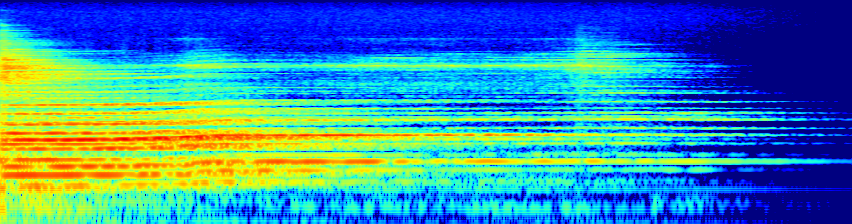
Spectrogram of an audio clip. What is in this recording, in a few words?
GTR WET; AMG - Now CD-ROM (Roland); Guitar CD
